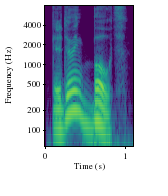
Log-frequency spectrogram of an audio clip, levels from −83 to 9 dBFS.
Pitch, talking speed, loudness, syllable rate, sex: 135 Hz, 165 wpm, -15 LUFS, 4.5 syllables/s, male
